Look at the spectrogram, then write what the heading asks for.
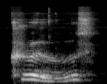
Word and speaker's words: cruise: A cruise. Remember, do not pronounce the I, not cru cruise.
